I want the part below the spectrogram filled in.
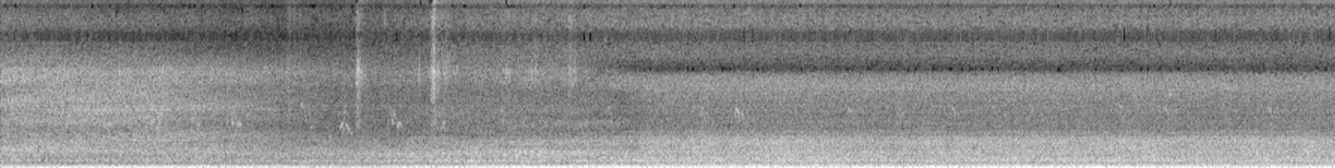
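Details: Diesel fire sprinkler pump on a test run, isolation valve closed: a deep, steady diesel rumble holding even speed with a smooth low beat, no knocks or misses; normal running.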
